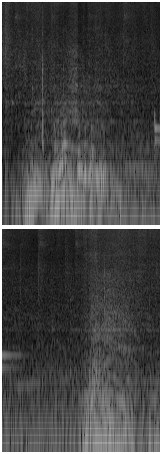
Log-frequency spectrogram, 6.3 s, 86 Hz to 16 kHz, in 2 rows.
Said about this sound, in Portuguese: Motor boxer, tração traseira, 4 litros e 6 cilindros. Vamos só ouvir um pouquinho o ronco do motor?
